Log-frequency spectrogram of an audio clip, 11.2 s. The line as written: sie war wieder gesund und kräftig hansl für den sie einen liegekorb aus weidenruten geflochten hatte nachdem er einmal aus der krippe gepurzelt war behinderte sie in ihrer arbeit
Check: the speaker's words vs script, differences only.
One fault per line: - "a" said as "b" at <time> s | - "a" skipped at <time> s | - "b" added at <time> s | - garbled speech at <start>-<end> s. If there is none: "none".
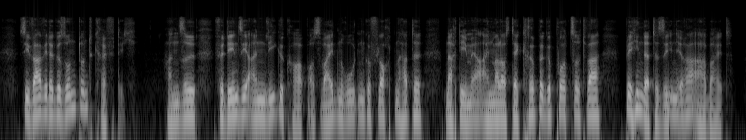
none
